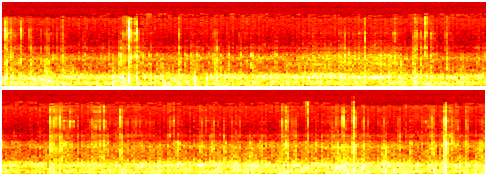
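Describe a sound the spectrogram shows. Bicycle tyres roll over a paved path.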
